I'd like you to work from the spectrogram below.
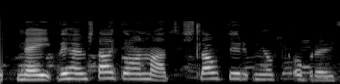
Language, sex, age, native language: Icelandic, female, 13, Icelandic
